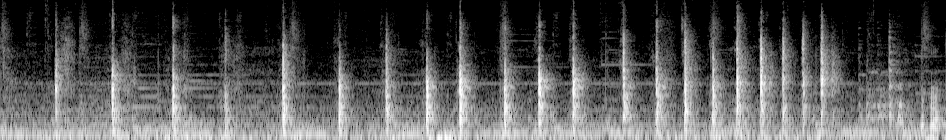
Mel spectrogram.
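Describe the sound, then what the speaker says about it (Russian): Knife chopping carrots on a cutting board, a close, loud run of sharp rhythmic taps that speeds up into a quick steady beat, with no talking. "теперь нарежем морковку и посмотрим по количеству"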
